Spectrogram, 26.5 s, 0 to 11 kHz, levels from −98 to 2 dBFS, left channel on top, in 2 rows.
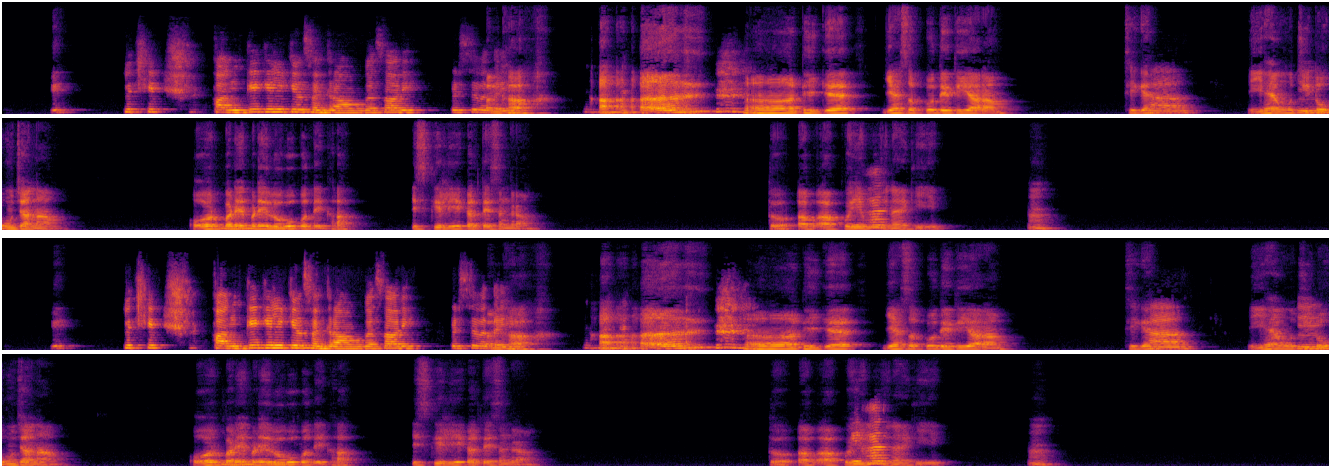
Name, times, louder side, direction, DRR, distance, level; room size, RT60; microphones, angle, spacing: voice 1, 1.2-4.1 4.5-5.2 5.8-6.3 7.1-7.5 11.4-11.9 12.9-13.4 15.4-16.3 21.8-22.1, right 3 dB, 40° right, 0.8 m, -25 dB
voice 2, 4.8-5.4 6.0-7.1 7.4-8.5 8.8-10.0 11.2-11.5 12.5-13.9 15.2-16.8 17.4-18.6 20.9-22.7 23.5-23.8, left 2 dB, 65° left, 1.8 m, -26 dB
6.7 x 5.4 x 4.5 m
head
